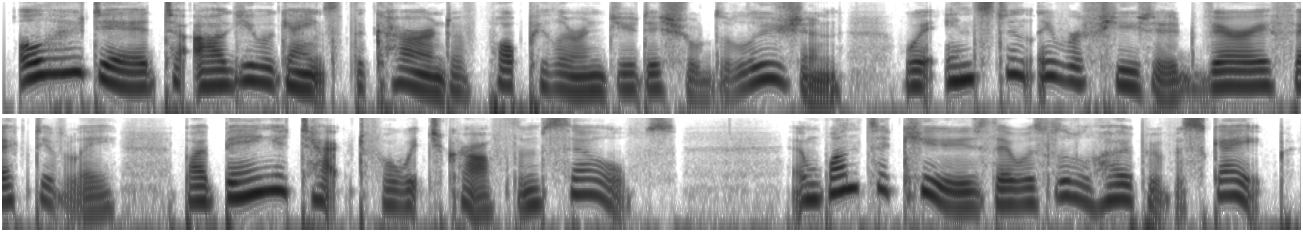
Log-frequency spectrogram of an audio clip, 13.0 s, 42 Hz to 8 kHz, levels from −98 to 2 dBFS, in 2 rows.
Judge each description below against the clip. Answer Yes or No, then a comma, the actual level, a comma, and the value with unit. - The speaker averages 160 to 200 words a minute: No, average, 150 wpm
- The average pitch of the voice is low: No, medium, 170 Hz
